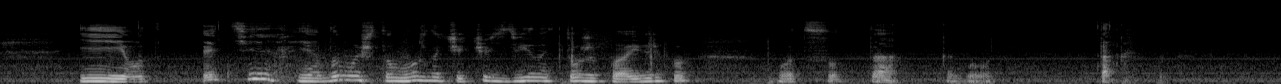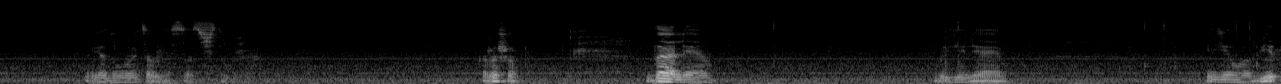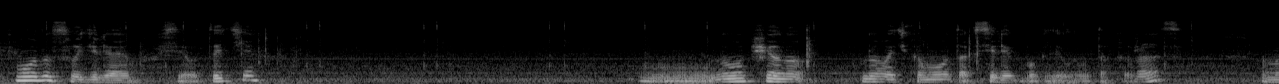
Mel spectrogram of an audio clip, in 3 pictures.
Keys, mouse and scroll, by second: 1.3 click, 5.6 g, 20.5 click, 24.2-26.2 drag, 27.2 click, 28.7 shift+click, 29.8 shift+click, 31.0 shift+click, 32.0 shift+click, 33.7-35.6 drag.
